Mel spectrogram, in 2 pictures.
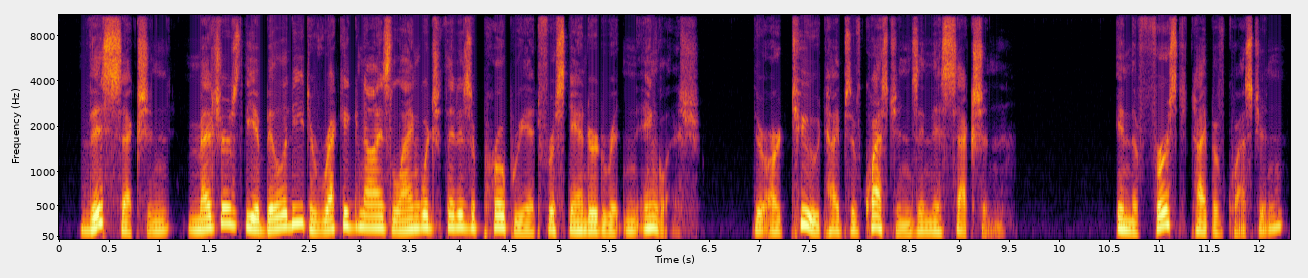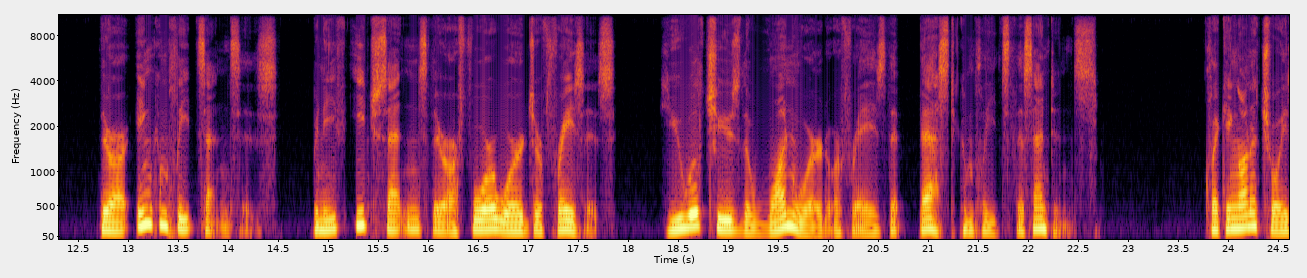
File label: voice sample elearning instructions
